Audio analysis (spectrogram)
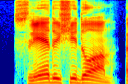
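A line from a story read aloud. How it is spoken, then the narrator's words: Bearded man growling. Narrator (Russian): рыкнул бородатый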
